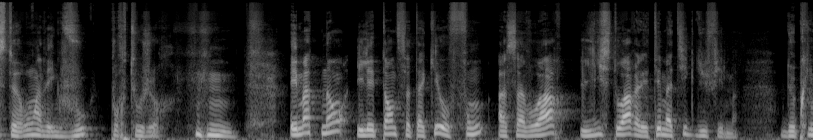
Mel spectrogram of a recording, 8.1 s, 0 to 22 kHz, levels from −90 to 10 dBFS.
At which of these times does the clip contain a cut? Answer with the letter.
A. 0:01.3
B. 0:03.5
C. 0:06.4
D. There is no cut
D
